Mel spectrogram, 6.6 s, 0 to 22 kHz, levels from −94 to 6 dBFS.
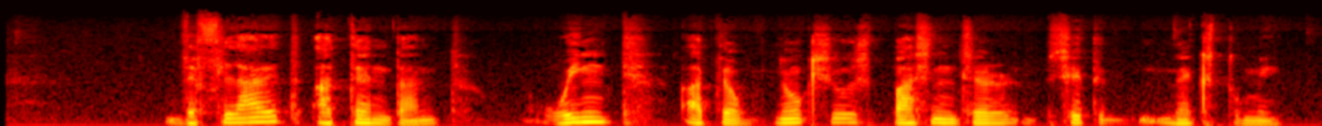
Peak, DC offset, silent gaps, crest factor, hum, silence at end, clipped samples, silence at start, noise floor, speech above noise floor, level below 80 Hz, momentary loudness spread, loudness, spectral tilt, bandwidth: -6 dBFS; under 0.1%; none; 22 dB; none; 0.2 s; under 0.1%; 0.8 s; -62 dBFS; 34 dB; -56 dBFS; 10 LU; -29 LUFS; -6 dB/octave; 13.5 kHz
